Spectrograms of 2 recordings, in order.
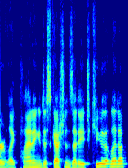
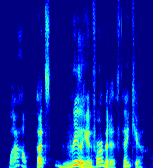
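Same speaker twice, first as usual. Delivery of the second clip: sounding genuinely amazed, surprised and impressed; 3 dB quieter than usual. Reacting right after another speaker gives an informative answer, surprised. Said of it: "you sound so surprised".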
